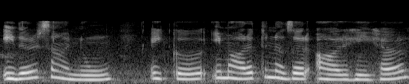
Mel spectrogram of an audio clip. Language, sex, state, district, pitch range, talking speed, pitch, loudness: Punjabi, female, Punjab, Kapurthala, 240-280 Hz, 115 wpm, 260 Hz, -14 LUFS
